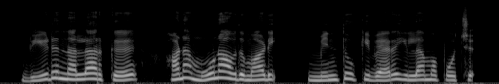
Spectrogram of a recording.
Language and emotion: Tamil, sad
